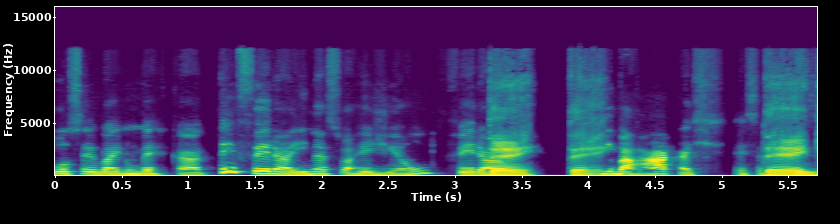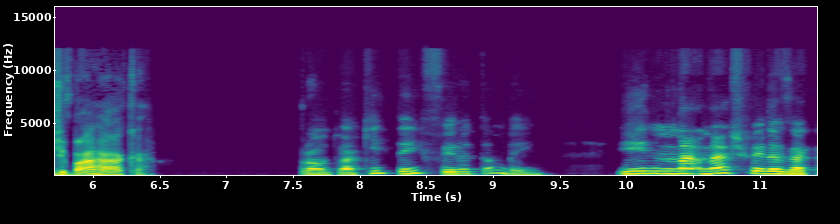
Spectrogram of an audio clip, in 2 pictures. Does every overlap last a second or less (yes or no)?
yes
